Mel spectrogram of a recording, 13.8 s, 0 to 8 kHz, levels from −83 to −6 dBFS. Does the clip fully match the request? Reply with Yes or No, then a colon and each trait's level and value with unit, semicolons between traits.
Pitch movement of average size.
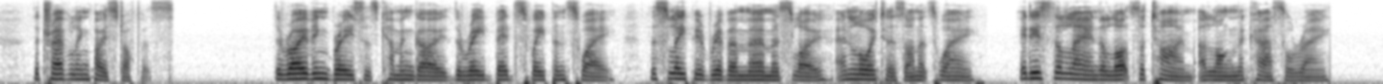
Yes: average, 3.2 semitones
